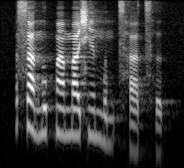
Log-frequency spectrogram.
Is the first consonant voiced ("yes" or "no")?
no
